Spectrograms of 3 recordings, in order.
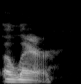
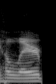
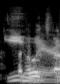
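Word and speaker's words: Helaire: I don't know if you were listening to the announcers that CEH, his last name, the H is silent. I have not heard anybody else pronounce it without, you know, they were basically calling him Edwards Alaire.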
